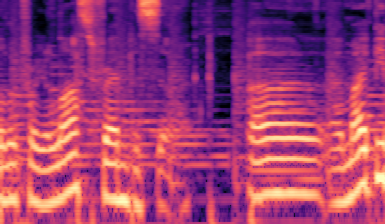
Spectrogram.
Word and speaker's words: Basil: for your lost friend basil uh i might be pronouncing his name wrong but i've gotten so used to saying basil with the emphasis on the eye rather than on the a for basil uh if if saying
